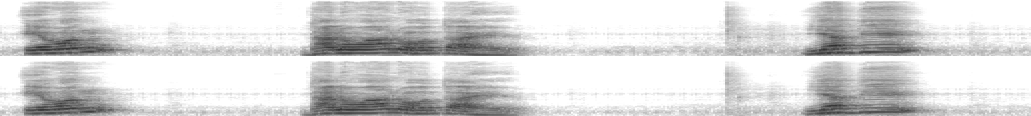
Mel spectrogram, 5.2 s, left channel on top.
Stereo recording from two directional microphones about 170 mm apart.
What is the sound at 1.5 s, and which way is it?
Speech, 25° right (ahead or behind).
